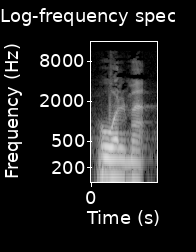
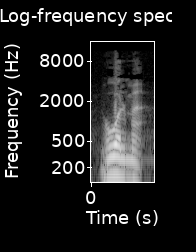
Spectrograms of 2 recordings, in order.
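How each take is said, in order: Both takes have the same delivery.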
